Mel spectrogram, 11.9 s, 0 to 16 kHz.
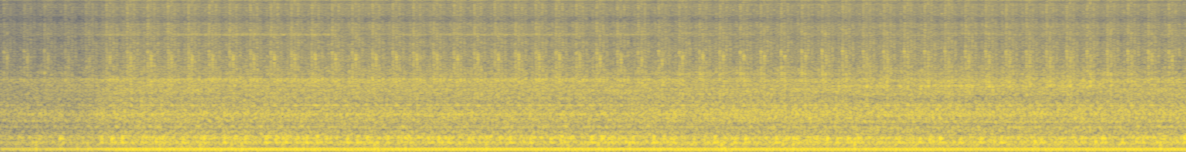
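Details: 1958 AMC Rambler Super with Weber carb refitted and new distributor cap replacing a possibly faulty original; idles smoothly and evenly with no stumbles, misfire apparently gone.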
